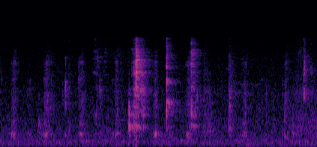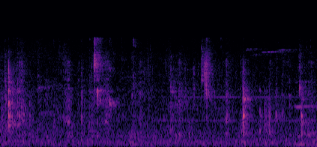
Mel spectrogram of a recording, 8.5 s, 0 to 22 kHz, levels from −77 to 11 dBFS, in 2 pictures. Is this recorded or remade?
recorded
